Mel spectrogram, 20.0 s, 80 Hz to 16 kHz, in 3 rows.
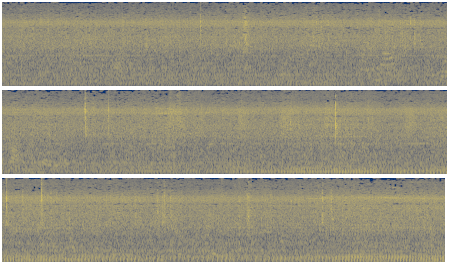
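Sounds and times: people's voices: 4.0s - 19.8s
passing traffic: 6.4s - 20.0s.

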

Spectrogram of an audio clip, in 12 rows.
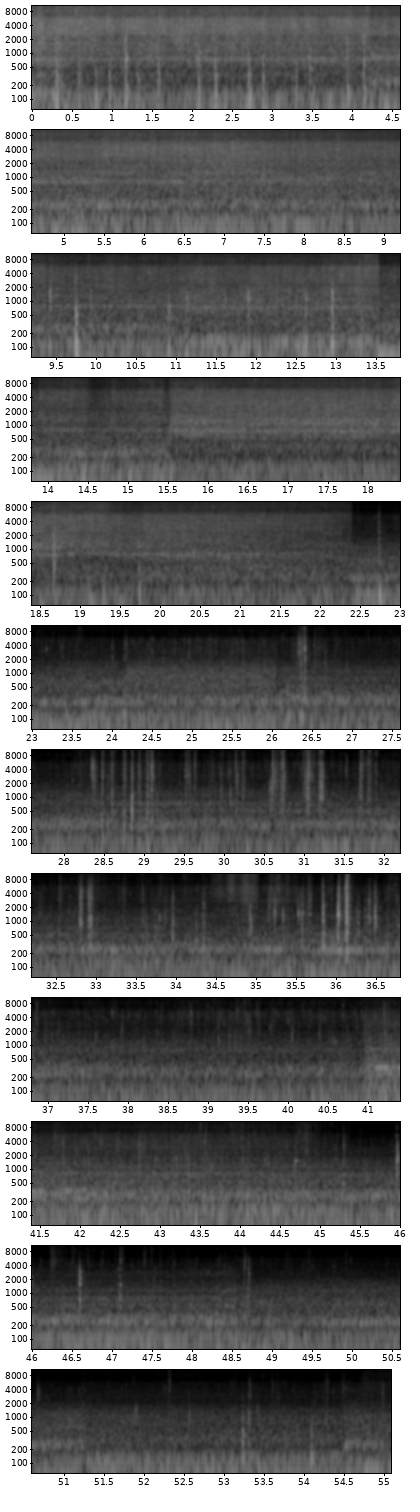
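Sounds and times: vegetables sizzling in a frying pan: 0.0s - 22.4s.

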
